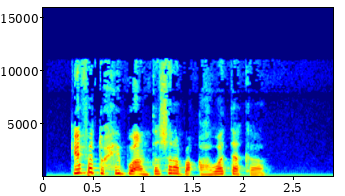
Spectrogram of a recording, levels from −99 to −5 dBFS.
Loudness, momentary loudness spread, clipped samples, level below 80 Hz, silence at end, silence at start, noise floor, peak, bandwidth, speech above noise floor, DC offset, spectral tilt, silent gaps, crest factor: -21 LUFS; 6 LU; under 0.1%; -48 dBFS; 0.7 s; 0.3 s; -54 dBFS; -4 dBFS; 11.5 kHz; 34 dB; under 0.1%; -4.5 dB/octave; none; 18 dB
